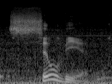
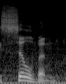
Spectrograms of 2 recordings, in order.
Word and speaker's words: Sylvan: can't say my name he continues to say sylvian when your name is obviously sylvan like uh like a woodland elf perhaps sylvan although there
